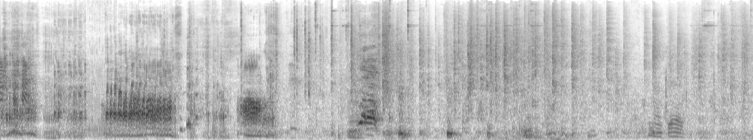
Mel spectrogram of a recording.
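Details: Chainsaw, a bulldog at home in Studio City, gives tonal, whine-like vocal bursts near two and four seconds, with rougher low rumbling throughout, mixed with human speech and handling noise.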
